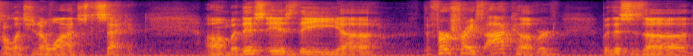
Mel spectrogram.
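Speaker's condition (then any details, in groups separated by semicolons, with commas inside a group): No condition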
